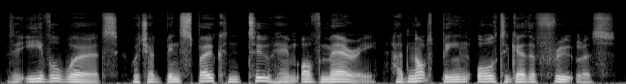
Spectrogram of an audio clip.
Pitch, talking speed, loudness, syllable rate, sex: 115 Hz, 155 wpm, -17 LUFS, 4.1 syllables/s, male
